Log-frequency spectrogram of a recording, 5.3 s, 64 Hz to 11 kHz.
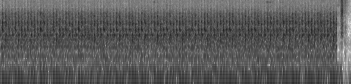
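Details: David Brown 990 diesel tractor, running after about five liters of oil added, started to try the hydraulics: even, regular idle clatter at steady speed until shut off; healthy idle.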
